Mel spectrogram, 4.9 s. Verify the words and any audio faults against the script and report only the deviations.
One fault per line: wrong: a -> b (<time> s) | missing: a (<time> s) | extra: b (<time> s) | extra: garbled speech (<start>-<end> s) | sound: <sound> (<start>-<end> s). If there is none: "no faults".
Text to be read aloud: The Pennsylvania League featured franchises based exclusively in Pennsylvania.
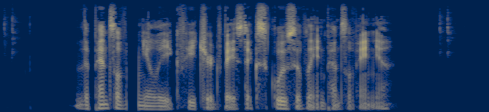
sound: dropout (1.3-1.4 s)
missing: franchises (2.2 s)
